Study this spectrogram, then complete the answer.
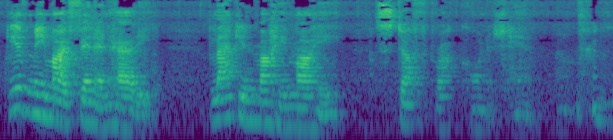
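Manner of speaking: ordinary talk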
